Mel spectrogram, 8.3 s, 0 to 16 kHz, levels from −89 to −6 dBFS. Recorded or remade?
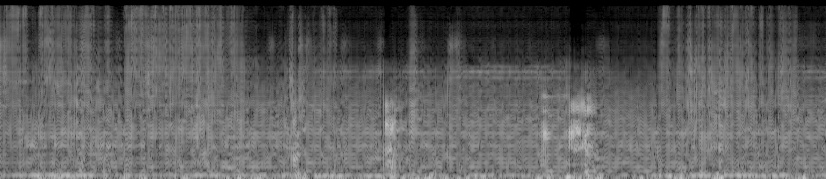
remade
